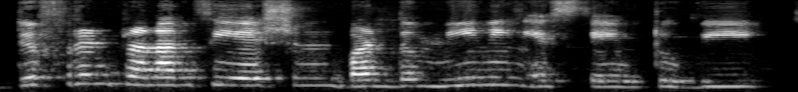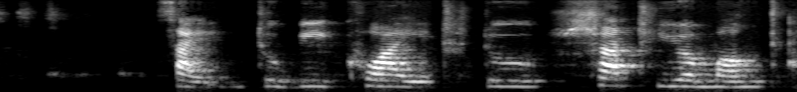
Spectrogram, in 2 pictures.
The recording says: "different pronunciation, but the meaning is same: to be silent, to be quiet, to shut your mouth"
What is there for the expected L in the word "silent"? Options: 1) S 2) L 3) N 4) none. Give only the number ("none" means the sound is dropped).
4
